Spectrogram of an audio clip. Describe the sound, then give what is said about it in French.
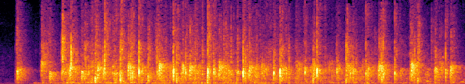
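An audience breaks into sustained applause to answer a question put to them, many hands clapping densely and steadily for several seconds, loud, with a faint murmur of voices mixed in. “Donc par applaudissement, si ça vous concerne, vous applaudissez.”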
